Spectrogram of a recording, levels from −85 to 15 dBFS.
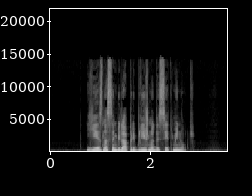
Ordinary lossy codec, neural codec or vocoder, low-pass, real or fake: MP3, 96 kbps; none; 14.4 kHz; real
